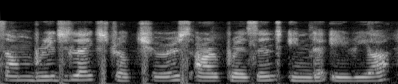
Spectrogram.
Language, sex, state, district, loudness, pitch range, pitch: English, male, Assam, Kamrup Metropolitan, -14 LUFS, 170-195 Hz, 175 Hz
